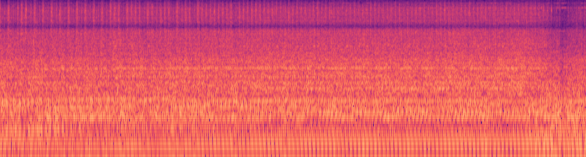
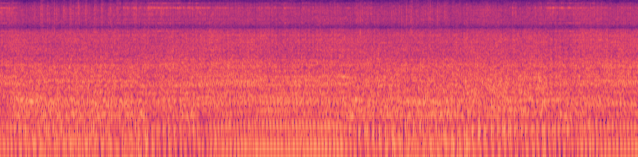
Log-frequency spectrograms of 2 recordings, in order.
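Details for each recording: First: Used log splitter's small single-cylinder engine, long known as rough, before Seafoam: uneven, lumpy running, note sagging under hydraulic load as the piston is pulled back past a point; rough running and bogging, cause unknown to owner. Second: Small single-cylinder log splitter engine on a cold day, Seafoam added, working through firewood: busy, even drone at steady speed with no sputter or surging. The owner once suspected an engine problem, but it runs good.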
